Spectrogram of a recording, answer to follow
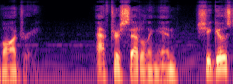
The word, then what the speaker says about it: Audrey: Park's house and asks to rent the room they're offering, telling them her name is Oh-do-ri, a mispronunciation of Audrey.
